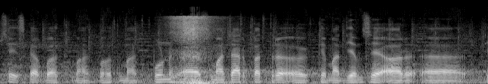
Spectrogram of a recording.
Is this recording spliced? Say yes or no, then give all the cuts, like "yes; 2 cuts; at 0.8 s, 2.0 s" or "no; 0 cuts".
yes; 1 cut; at 1.8 s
